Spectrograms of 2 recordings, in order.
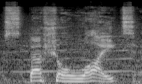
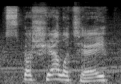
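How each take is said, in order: First: The name ends like the word 'light'. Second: The name does not end like the word 'light'. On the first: The speaker calls it wrong. "not Special Light, as some of you uh, maybe uh, inclined to pronounce it" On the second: The speaker calls it right. "there's Specialite"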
